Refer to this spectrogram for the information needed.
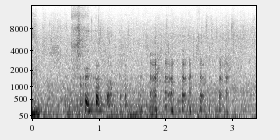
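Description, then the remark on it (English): Steady, dense pouring rain hisses throughout, with voices talking and murmuring over the downpour. “Ah, uh, it starts pouring.”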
